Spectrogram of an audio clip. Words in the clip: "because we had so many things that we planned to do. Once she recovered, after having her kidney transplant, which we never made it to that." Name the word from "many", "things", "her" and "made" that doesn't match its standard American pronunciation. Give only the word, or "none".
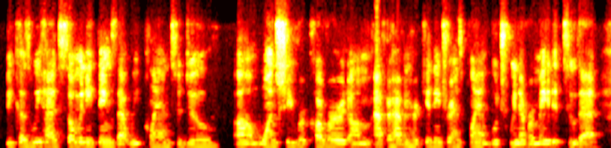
none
